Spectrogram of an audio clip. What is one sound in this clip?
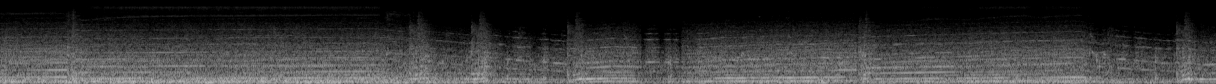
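A racing car engine roars loudly, rising and falling in pitch as the gears shift.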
